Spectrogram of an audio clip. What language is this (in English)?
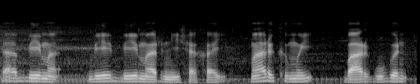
Bodo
